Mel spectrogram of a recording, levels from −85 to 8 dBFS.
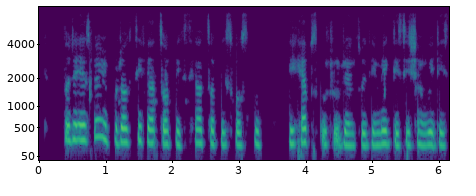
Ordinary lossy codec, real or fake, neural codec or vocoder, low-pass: none; fake; vocoder, 22.05 kHz, 80 mel bands, WaveNeXt; 7.2 kHz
